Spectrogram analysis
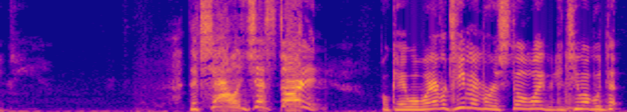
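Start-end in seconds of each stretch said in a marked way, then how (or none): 1.9-3.2 exasperated shout. Acted. Complaining at sleeping team.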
